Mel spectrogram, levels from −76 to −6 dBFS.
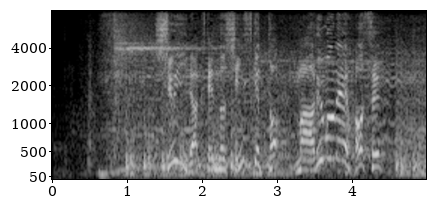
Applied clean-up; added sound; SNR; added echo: none; none; none; none.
